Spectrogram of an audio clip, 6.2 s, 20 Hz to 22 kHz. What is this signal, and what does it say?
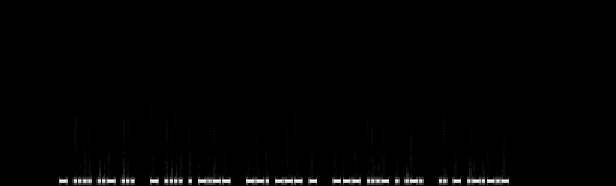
Morse code, heard as a keyed tone, about 52 wpm, 700 Hz. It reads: THUS THEY GOT OVER IT.
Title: Sentences from Top 1000 Words - Review Part 5 - 50wpm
